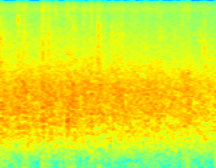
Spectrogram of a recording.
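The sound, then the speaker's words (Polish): An audience claps for a boy who has just come forward. Many hands make an even, dense patter that holds one steady level from start to finish, with no voices over it. “We clap for this boy. Very good. Brawo dla chłopaka.”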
